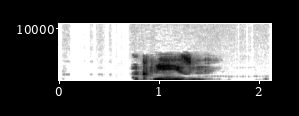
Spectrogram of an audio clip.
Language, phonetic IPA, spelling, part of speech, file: Russian, [ɐkmʲɪˈizm], акмеизм, noun, Ru-акмеизм.ogg
- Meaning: Acmeism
